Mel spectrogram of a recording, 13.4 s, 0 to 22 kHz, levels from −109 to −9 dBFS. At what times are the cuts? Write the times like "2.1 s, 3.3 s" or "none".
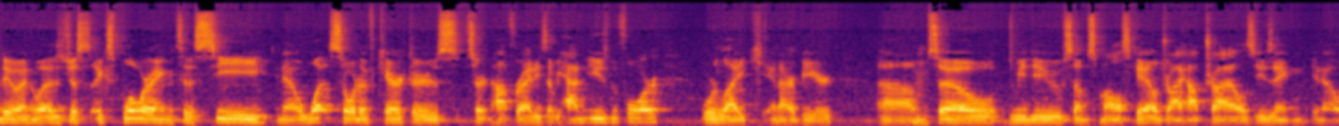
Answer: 10.1 s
